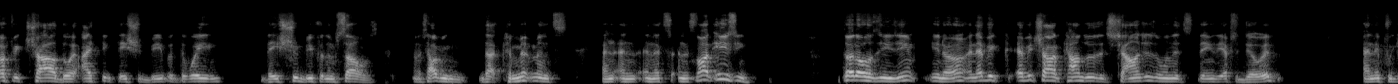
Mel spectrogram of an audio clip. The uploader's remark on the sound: Daily Zoom Shiur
